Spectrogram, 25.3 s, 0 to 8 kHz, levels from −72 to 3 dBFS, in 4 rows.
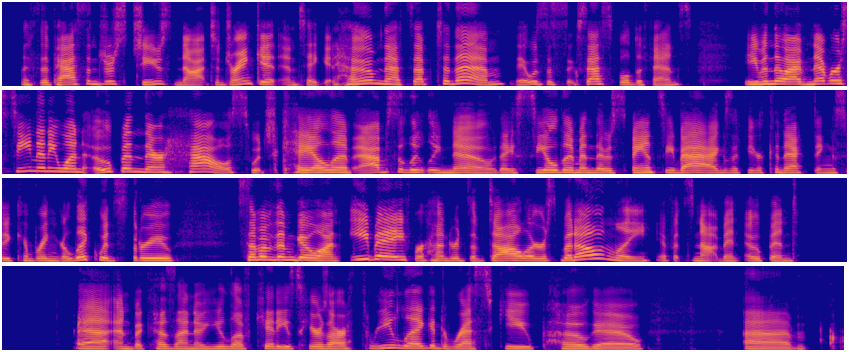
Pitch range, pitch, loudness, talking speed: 180-230 Hz, 200 Hz, -20 LUFS, 195 wpm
